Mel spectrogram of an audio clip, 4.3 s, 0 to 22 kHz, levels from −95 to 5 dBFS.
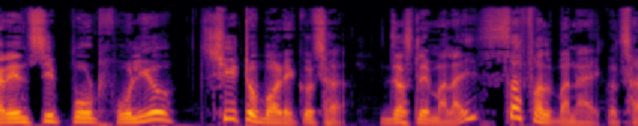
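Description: Transcoding between lossy codecs runs through the whole speech clip. Nothing is heard above 16.5 kHz, and two layers of coding artefacts sit on top of each other. The cause is likely an MP3 encode re-encoded to Vorbis, with both stages at low, similar bitrates.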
